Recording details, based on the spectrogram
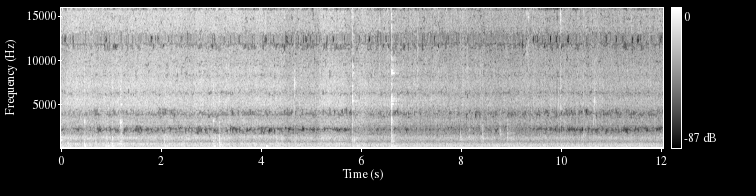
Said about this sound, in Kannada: ಸೋಯಾನ ಇದರೊಳಗಡೆ ಹಾಕಿ ಅದನ್ನು ಕೂಡ ಫ್ರೈ ಮಾಡ್ಕೊತೀನಿ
